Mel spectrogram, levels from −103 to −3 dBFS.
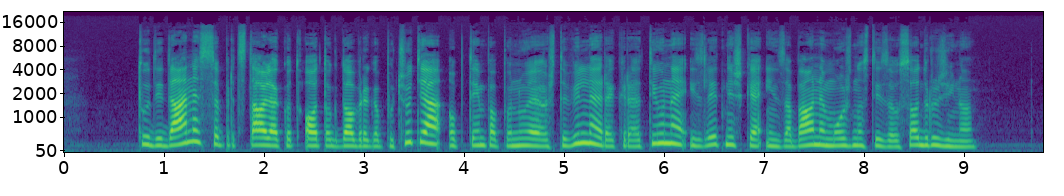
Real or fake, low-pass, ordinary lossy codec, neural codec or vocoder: real; 19.8 kHz; MP3, 96 kbps; none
